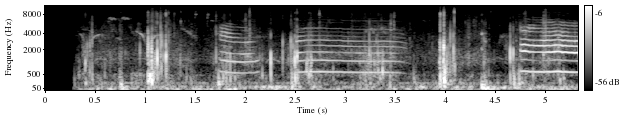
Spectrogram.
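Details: Stray cat with unusual coat markings pleading in cat language before climbing onto a lap, recorded outdoors on a GoPro HERO8: three drawn-out, clear, harmonic meows, each level then slightly falling, with soft rustling and clicks between.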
